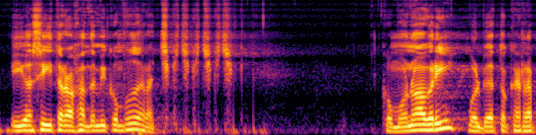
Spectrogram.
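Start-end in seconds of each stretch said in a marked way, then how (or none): 1.2-1.8 toquecitos imitados. Retold or imitated.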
